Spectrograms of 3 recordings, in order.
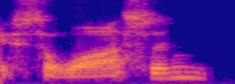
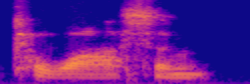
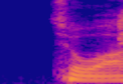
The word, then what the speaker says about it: Tsawwassen: And then, you know, if you're listening to CBC or you're taking the ferry, they'll say Sawasan, but everyone who lives there calls it Tawasan. Tawasan. – Tawasan. Oh, okay. Yeah. All right. Silent S.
